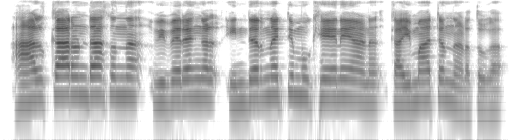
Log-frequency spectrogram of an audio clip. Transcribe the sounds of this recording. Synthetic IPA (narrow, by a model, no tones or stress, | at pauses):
aːlkaːruɳɖaːkːunːɐʋiʋɐɾɐŋːɐɭindɐrnetːɨmukʰeːnejaːɳɨkɐjmaːtːɐmnɐɽɐt̪ːuɣɐ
